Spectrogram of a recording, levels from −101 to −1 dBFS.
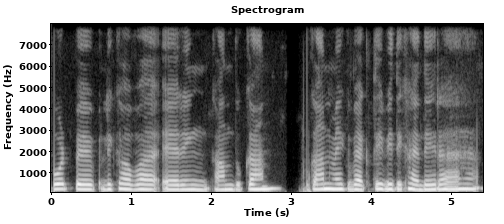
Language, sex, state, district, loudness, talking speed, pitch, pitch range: Hindi, female, Jharkhand, Palamu, -12 LUFS, 175 wpm, 230 Hz, 220-240 Hz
